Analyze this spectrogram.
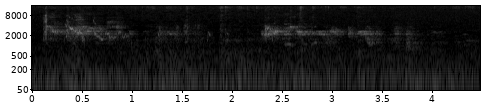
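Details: Happy budgie chirping: bright warbled chirps and short squeaky notes around mid-high pitch, in bursts near the start and again midway, over a steady low hum.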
